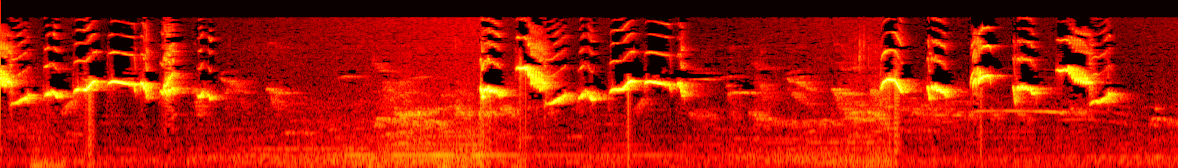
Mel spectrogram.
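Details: Oriental magpie-robin of Lampung stock singing rich, varied whistled phrases in three bursts, mixing sweet slurred notes with sharp high chips; faint rustling between phrases.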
